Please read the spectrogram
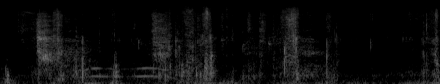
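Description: Soft rustling and scuffing of a thin paperback picture book's paper pages as it is handled and opened, in several short separate rustles. A brief faint tone sounds about a second in.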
